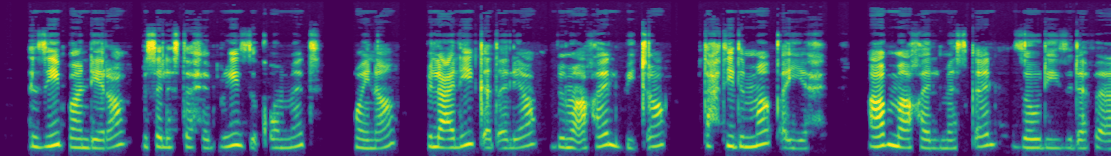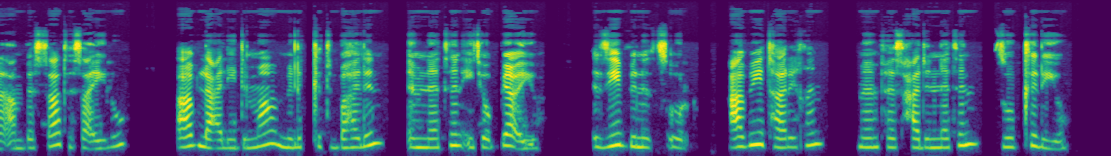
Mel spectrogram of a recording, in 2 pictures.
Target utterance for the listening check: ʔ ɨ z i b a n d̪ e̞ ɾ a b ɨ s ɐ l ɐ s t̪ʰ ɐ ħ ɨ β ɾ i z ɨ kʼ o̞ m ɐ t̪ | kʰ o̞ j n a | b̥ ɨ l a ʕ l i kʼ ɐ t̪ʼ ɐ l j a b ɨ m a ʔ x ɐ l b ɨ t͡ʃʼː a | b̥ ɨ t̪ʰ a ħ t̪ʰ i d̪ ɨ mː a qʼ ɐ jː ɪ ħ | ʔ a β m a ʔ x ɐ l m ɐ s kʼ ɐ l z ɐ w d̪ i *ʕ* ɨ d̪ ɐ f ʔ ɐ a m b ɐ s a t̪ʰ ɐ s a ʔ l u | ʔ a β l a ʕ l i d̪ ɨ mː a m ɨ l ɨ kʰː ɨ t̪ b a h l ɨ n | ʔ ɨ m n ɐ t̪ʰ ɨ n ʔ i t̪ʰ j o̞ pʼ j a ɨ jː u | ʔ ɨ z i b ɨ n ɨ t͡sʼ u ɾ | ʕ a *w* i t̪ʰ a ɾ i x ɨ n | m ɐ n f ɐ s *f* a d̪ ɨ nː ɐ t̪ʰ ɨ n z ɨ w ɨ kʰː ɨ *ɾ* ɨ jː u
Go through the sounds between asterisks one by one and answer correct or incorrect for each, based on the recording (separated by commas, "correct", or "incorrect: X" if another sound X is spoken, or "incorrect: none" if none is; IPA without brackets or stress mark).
incorrect: z, incorrect: β, incorrect: ħ, incorrect: l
